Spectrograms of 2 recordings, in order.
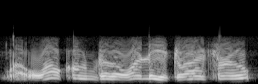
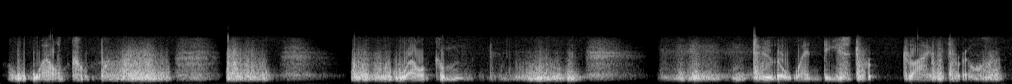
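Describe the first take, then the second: First: It is said imitating the otherworldly voice. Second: It is said in his own normal voice.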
